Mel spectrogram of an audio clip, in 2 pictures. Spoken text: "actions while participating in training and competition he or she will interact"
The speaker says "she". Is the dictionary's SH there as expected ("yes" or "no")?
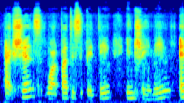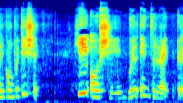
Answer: yes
